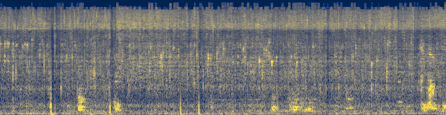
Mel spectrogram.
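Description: Garden-grown organic tomatoes are stirred into a mung bean stew frying in a pan: a steady, loud sizzle with soft scraping and occasional spoon knocks, close up, without talk.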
